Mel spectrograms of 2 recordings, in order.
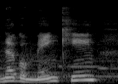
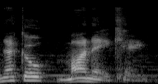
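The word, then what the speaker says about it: Neko Mane King: Neko money King I I don't know why people pronounce it as nego main Keen it's pronounced Neko Mane came which is kind of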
